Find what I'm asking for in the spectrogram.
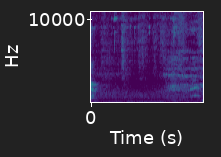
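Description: A dog whimpering on a walk, soft steady whining tones with a brief louder yip near the end, against outdoor background noise.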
